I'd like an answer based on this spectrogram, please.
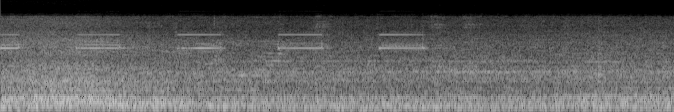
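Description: Cat forklift's reversing alarm beeping, about one beep every three-quarters of a second, over a steady low rumble; the beeps stop about three seconds in.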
